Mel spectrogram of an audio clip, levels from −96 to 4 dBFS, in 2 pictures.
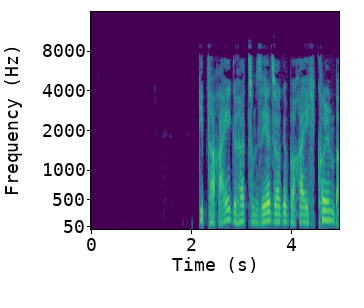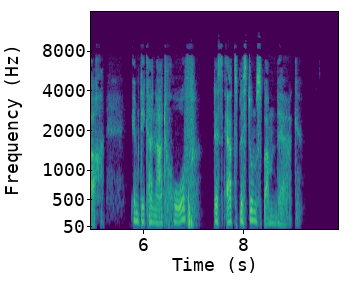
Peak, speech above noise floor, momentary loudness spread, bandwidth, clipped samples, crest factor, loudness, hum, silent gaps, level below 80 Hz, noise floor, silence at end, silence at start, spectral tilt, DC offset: -2 dBFS; over 67 dB; 13 LU; 9.4 kHz; under 0.1%; 24 dB; -23 LUFS; none; none; -54 dBFS; under -90 dBFS; 0.8 s; 2.15 s; -4 dB/octave; under 0.1%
